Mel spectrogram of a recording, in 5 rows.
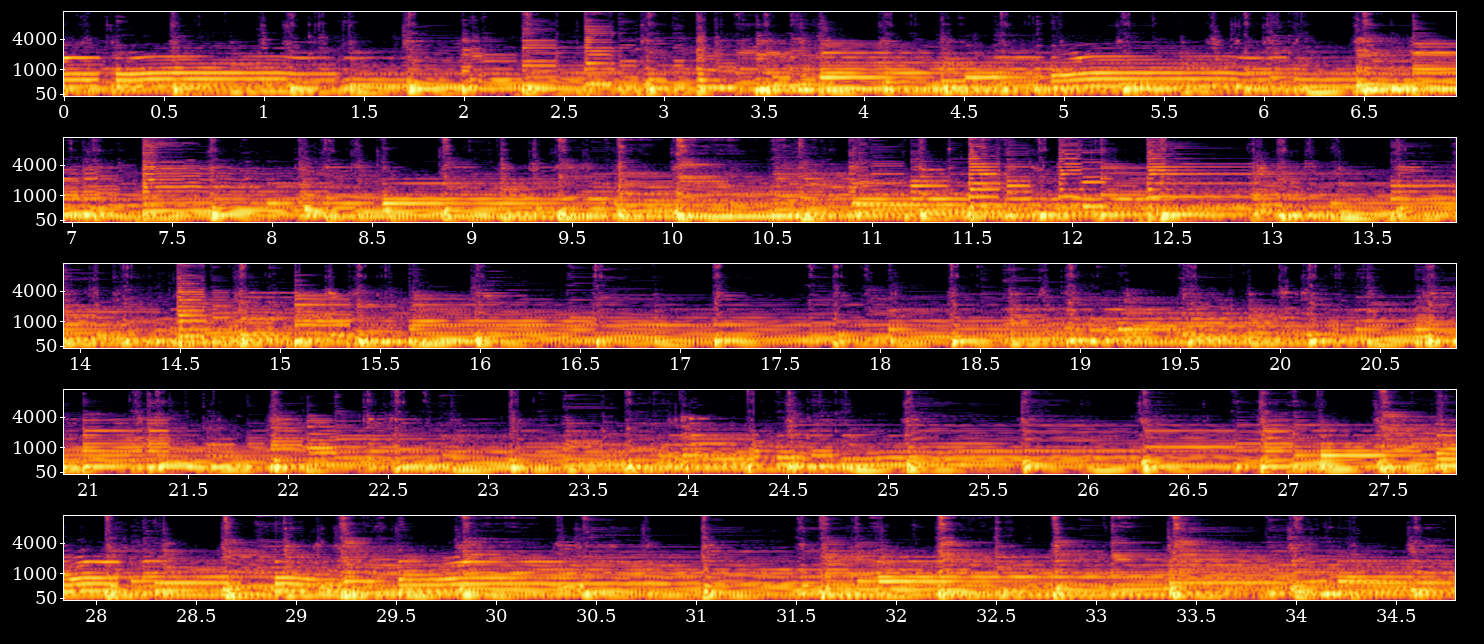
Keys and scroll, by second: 30.2 ctrl+t.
